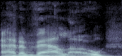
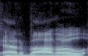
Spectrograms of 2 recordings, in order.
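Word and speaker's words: Arévalo: entitled to copyright protections Bernardo adevallo again somebody told me it's pronounced that way I uh Bernard adubato won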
